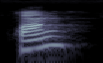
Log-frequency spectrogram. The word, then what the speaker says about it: Hwang: Huang. – Huang. – H-W-A-N-G. – Okay, yes. So the H is silent.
